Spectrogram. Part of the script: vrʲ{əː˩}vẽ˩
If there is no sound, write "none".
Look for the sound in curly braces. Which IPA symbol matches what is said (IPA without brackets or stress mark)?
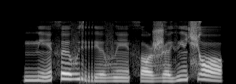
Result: əː˩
